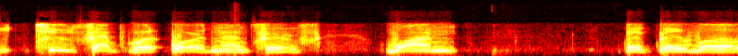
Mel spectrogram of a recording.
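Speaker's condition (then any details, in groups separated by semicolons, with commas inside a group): Vocal cord cancer; difficulty speaking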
